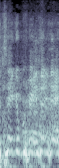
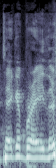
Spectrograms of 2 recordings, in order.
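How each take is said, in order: First: Repeated through a laugh, higher. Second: Said in the usual way. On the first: Shown as a demonstration. Host repeating himself to the guest, laughing. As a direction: laugh it out the second time. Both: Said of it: "Get your beer. Go ahead".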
